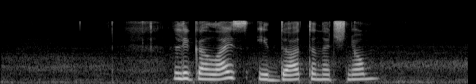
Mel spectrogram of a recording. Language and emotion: Russian, neutral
